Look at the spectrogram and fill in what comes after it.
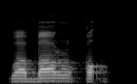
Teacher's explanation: Alright, the qaf, the red means qalqala, so it has a kind of echoing sound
